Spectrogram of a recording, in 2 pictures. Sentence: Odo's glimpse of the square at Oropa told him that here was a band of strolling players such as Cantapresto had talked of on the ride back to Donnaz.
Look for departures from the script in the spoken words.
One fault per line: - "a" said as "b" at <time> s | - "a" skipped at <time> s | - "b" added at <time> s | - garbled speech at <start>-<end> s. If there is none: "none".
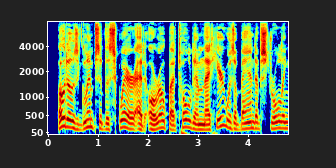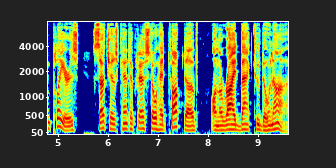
none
